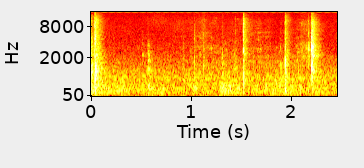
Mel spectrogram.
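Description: A few sharp plastic clicks from CD jewel cases being handled: one at the start, then two close together about a second and a half in.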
